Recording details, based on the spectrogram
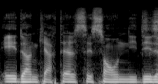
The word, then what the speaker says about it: Don Cartel: Don Cartel D-O-N Cartel, ça s'écrit comme ça se prononce.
